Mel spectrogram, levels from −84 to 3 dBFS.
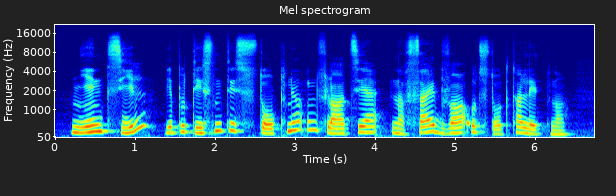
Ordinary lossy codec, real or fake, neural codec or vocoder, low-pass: none; fake; autoencoder, 48 kHz, 32 numbers a frame, DAC-VAE, trained on Japanese speech; 19.8 kHz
